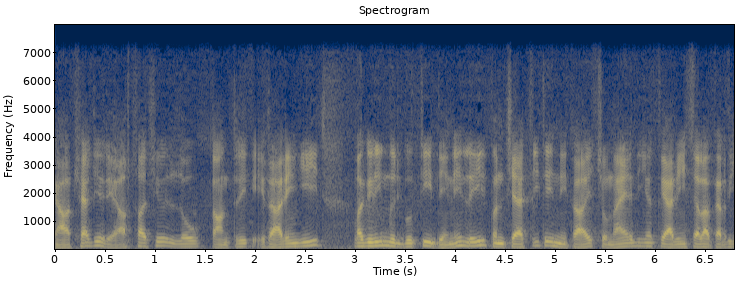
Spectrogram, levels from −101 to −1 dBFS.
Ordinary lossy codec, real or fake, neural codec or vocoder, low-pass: none; fake; codec, 16 kHz, 0.8 kbps, ZipCodec; 7.2 kHz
